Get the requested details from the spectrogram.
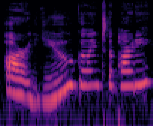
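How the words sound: The strong stress falls on the word you. The same question is returned to the asker. "And the strong stress was on you"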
